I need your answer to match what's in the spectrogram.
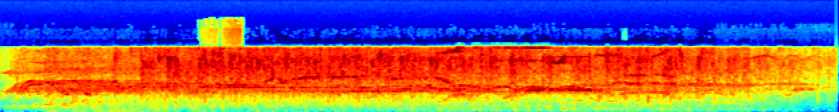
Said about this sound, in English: So hit the round of applause for Gypsy Rose.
